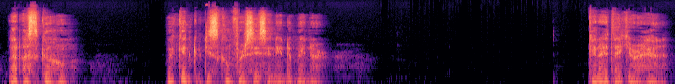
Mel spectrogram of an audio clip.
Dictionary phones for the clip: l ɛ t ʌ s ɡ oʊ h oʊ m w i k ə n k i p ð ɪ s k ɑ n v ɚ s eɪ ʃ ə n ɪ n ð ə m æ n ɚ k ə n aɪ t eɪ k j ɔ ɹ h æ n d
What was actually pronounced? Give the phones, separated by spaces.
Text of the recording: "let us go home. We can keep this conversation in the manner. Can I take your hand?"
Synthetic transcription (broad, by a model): l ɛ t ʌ s ɡ oʊ h oʊ m w i k ə n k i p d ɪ s k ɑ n f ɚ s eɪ s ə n ɪ n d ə m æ n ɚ k ə n aɪ t eɪ k j ɔ ɹ h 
